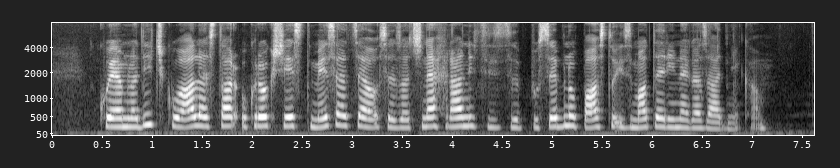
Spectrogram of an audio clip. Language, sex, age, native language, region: Slovenian, female, 18-29, Slovenian, Pomurje region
